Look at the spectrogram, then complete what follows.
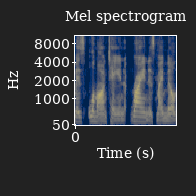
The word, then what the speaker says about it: Lamontagne: My last name is Lamontagne. Ryan is my middle name, but Lamontagne is very long. So that's why we have Ryan there. Anyways, I'm blabbing. What is happening? I need food. No. So Lamontagne, Yes, did I say it right?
